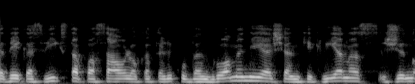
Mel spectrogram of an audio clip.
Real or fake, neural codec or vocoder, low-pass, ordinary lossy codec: fake; codec, 16 kHz, 16 kbps, FunCodec, trained on LibriTTS, 50 frames a second; 7.2 kHz; Opus, 64 kbps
